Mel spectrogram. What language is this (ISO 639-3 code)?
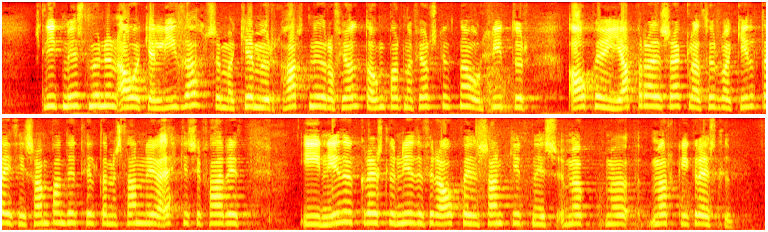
isl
